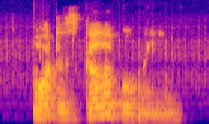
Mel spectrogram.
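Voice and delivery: plain

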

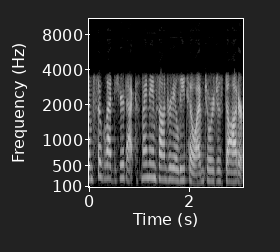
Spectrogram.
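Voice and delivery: ordinary talk

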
